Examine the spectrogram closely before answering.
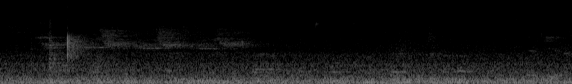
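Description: Snooker balls knock together and roll across the table.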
